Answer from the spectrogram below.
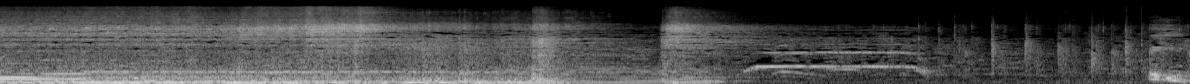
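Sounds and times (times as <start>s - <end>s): live rock band playing: 0.0s - 7.8s.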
